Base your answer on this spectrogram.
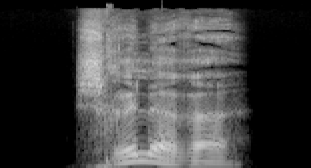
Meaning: inflection of schrill: 1. strong/mixed nominative/accusative feminine singular comparative degree 2. strong nominative/accusative plural comparative degree
- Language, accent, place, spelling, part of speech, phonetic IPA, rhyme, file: German, Germany, Berlin, schrillere, adjective, [ˈʃʁɪləʁə], -ɪləʁə, De-schrillere.ogg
